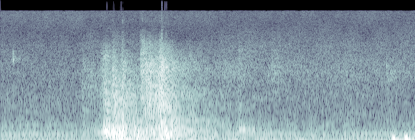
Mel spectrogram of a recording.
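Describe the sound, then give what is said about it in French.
A door opens with a brief rattling scrape of the handle and hinge, followed a moment later by a soft low thud. No one speaks. “Il est réveillé par la porte qui s'est ouverte.”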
